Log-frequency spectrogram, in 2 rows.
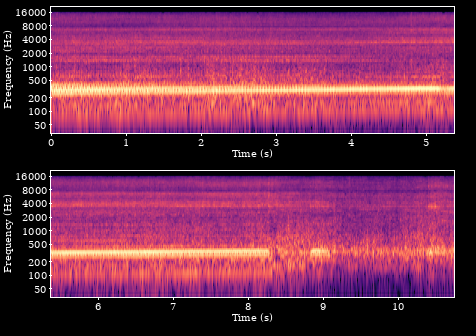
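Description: Viper 150cc dirt bike engine running at steady high revs under way, its note creeping slightly higher, then the revs drop off about eight seconds in.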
